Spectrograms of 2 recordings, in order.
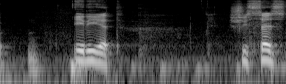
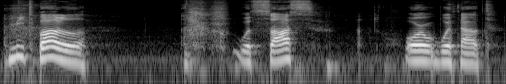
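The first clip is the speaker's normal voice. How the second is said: put-on Italian accent; 3 semitones higher than usual. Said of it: "I was doing Italian".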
